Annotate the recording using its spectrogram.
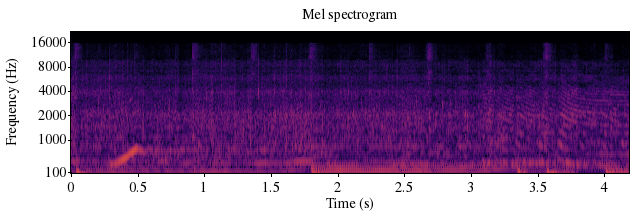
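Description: Instrumental backing music of a Tagalog ballad playing between sung lines. Sustained low chords change about two seconds in and again near the end, with a short rising slide about half a second in and a light beat.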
